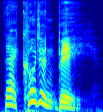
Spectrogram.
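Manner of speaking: high, loud, drawn-out protest; disbelieving shout. A narrator's reading. Witches answer one who smells something, high disbelieving shout. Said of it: "the others shouted".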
